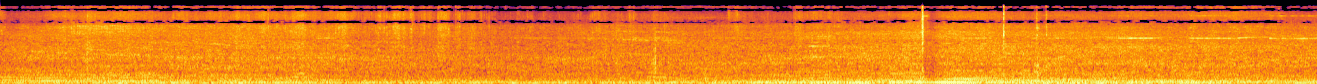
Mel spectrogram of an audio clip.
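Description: Street traffic noise, a steady rumble of road vehicles, with two sharp clicks near the end.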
